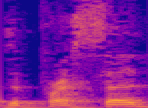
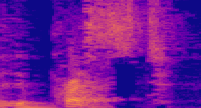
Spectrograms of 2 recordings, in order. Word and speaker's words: depressed: You said depressed, which is incorrect. You need to say depressed. Between S and D, there's no E. The E is just there grammatically, but there's no E in the pronunciation.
